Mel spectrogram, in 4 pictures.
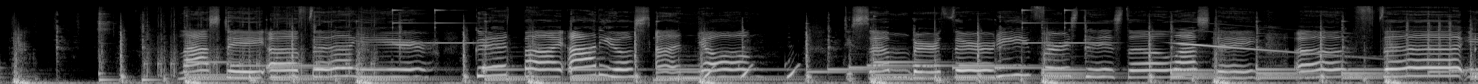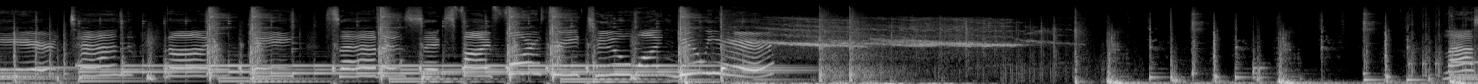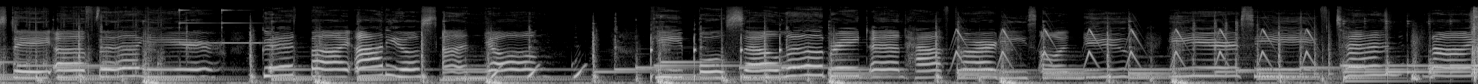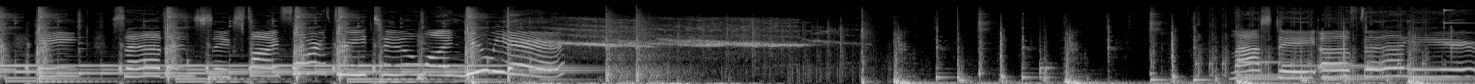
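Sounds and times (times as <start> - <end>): falling firework whistle: 11.8 - 12.6, 22.3 - 25.8, 49.7 - 53.3
firework bursting with crackling hiss: 22.6 - 25.8, 50.0 - 53.2.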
